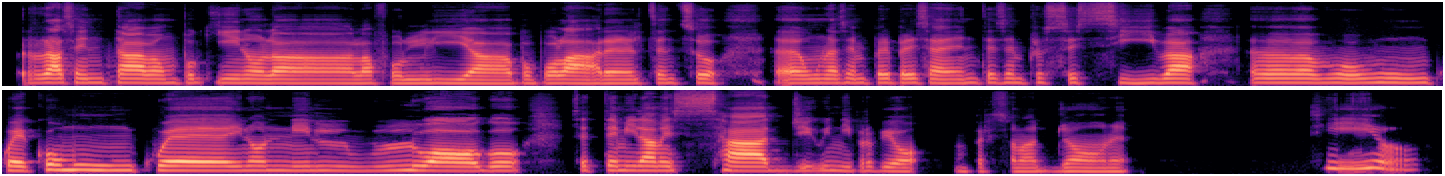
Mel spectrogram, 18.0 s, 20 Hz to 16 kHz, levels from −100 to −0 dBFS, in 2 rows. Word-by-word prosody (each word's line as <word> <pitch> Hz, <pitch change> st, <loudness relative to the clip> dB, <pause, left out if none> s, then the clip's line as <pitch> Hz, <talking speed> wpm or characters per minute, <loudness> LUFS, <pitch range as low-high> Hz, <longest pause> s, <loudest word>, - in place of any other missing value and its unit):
rasentava 180 Hz, 0 st, +2 dB
un 175 Hz, +1 st, -5 dB
pochino 175 Hz, 0 st, -5 dB
la 165 Hz, -1 st, +1 dB
la 165 Hz, +1 st, -1 dB
follia 160 Hz, -1 st, -3 dB
popolare, 160 Hz, 0 st, +1 dB
nel 160 Hz, 0 st, -7 dB
senso 175 Hz, 0 st, -6 dB, 0.3 s
è -, -, -2 dB
una 175 Hz, +1 st, -3 dB
sempre 180 Hz, 0 st, -5 dB
presente, 180 Hz, 0 st, -4 dB
sempre 185 Hz, 0 st, -9 dB
ossessiva, 180 Hz, -1 st, -2 dB, 0.3 s
ehm, 185 Hz, -1 st, 0 dB
ovunque, 185 Hz, 0 st, -1 dB
comunque, 205 Hz, -3 st, +5 dB
in 190 Hz, +1 st, -5 dB
ogni 195 Hz, -1 st, -5 dB
l 195 Hz, 0 st, -9 dB, 0.4 s
luogo, 185 Hz, -2 st, +4 dB, 0.3 s
7000 195 Hz, 0 st, -1 dB
messaggi, 185 Hz, -1 st, +3 dB
quindi 190 Hz, -3 st, -10 dB
proprio 170 Hz, -2 st, -5 dB, 0.2 s
un 160 Hz, -, -16 dB
personaggione. 155 Hz, 0 st, -7 dB, 1.1 s
Sì, 280 Hz, -1 st, -5 dB
io 225 Hz, -7 st, -5 dB
180 Hz, 100 wpm, -23 LUFS, 165-190 Hz, 1.1 s, comunque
